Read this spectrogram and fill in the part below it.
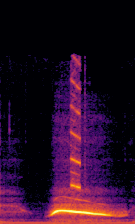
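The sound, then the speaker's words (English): A single clear, appreciative human whistle, loud, held for under a second as its pitch glides slowly downward, with no talking around it. “whistled appreciatively.”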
